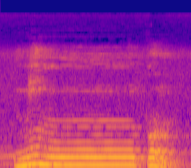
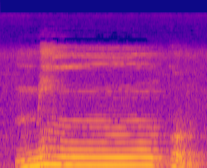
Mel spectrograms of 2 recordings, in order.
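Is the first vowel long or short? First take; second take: short; short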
